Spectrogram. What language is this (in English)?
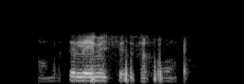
Santali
